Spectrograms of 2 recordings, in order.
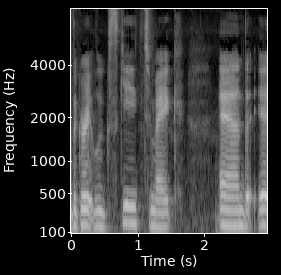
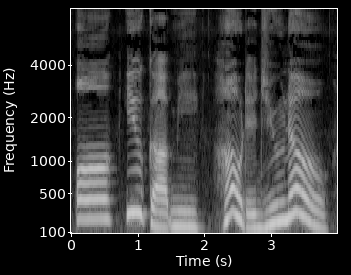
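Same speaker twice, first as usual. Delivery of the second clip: slow, drawn-out goofy confession; dopey character owning up; invented street voice; 3 semitones higher, much slower than usual. Acted. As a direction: stretch each word with exaggerated swooping intonation. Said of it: "then Lawrence Avenue would say".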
